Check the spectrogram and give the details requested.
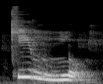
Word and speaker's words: quilo: formando um dígrafo Então eu tenho a palavra quilo muito bem não aqui no caso é um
